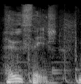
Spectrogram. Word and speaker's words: Houthi: Houthis. – No, it's Houthi. They don't pronounce the H.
